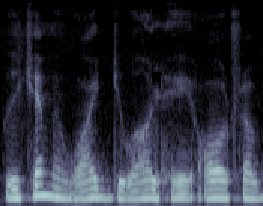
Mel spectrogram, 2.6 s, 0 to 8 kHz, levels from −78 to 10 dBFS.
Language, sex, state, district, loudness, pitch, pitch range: Hindi, male, Haryana, Rohtak, -18 LUFS, 130 Hz, 120-130 Hz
